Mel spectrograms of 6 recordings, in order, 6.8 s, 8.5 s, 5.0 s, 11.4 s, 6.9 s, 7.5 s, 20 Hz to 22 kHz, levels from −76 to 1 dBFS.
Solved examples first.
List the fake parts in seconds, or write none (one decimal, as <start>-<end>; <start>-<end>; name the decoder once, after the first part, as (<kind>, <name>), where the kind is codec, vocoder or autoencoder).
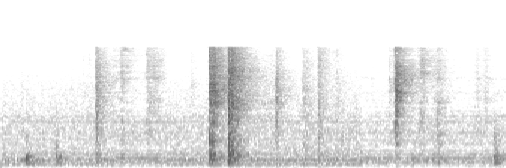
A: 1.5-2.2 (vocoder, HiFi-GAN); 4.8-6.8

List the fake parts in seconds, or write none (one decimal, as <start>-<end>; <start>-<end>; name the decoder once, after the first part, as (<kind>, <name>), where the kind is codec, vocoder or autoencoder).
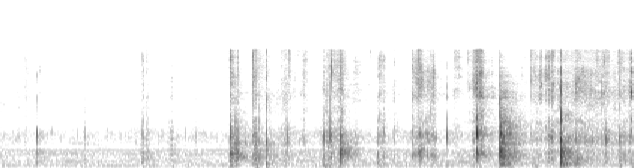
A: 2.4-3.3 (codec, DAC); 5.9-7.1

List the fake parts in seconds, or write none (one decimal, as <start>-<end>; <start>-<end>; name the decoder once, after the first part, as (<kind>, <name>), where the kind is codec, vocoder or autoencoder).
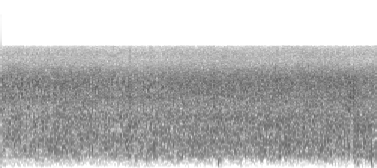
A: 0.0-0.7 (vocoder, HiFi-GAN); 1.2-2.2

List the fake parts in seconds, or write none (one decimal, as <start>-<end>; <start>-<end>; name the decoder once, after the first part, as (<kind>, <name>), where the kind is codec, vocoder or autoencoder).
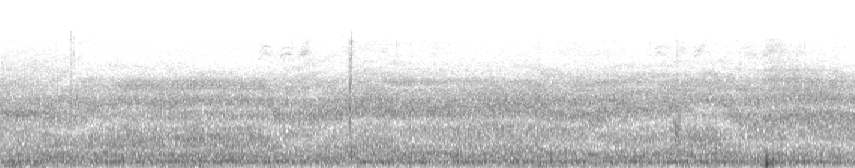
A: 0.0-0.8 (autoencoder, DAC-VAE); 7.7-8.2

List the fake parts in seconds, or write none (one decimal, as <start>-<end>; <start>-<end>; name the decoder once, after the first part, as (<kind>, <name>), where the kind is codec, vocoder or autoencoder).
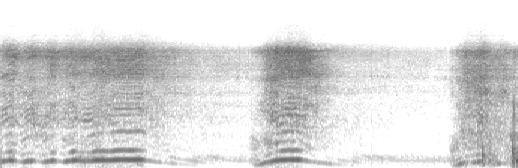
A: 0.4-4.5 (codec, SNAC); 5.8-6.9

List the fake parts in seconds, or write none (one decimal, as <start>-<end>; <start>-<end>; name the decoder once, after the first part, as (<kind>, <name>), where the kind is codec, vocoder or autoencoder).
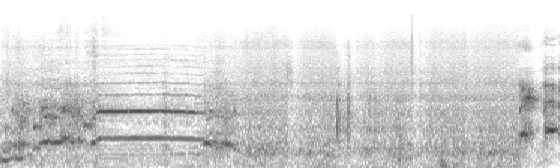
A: 0.0-7.5 (autoencoder, DAC-VAE)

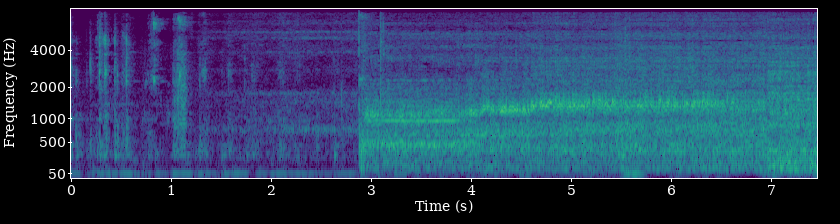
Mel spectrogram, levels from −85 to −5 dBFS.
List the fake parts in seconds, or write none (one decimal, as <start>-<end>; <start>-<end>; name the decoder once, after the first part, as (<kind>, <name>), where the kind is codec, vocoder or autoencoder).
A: none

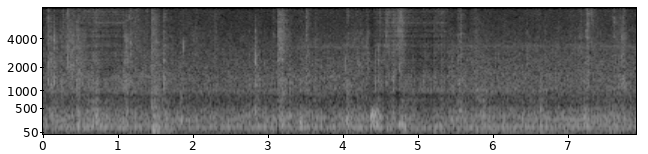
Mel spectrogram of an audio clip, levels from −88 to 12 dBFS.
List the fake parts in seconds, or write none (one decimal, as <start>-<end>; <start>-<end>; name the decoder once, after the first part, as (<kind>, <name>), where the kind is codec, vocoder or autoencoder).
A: 0.6-1.1 (codec, HILCodec); 4.4-5.4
